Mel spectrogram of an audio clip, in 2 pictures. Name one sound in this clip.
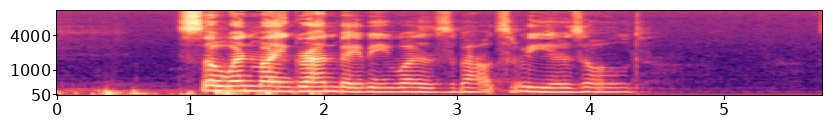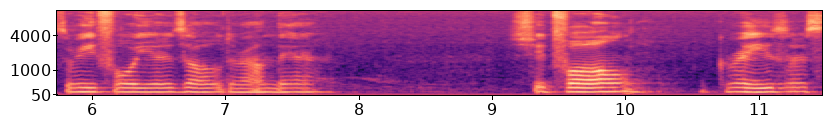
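A middle-aged woman sings slowly into a microphone, heard over an online call.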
